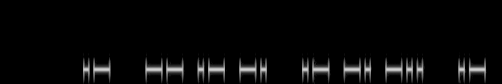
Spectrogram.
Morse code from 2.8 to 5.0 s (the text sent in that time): AND A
